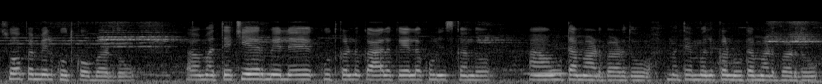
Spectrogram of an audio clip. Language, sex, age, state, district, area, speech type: Kannada, female, 30-45, Karnataka, Chamarajanagar, rural, spontaneous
